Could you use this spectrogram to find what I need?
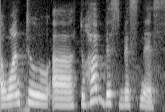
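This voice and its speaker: A woman speaks at a fairly high pitch. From Philippines. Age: 60s. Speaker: nurse and network marketer. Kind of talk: livestream testimony. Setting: live stream. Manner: halting.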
